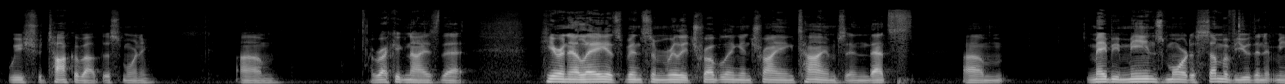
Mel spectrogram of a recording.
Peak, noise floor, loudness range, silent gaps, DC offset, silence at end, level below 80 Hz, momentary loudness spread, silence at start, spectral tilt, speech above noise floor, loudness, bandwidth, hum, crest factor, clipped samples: -2 dBFS; -65 dBFS; 8 LU; none; under 0.1%; 0 s; -60 dBFS; 13 LU; 0.1 s; -5.5 dB/octave; 42 dB; -23 LUFS; 13.5 kHz; none; 22 dB; under 0.1%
